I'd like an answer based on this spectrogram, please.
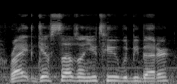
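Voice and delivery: ordinary talk

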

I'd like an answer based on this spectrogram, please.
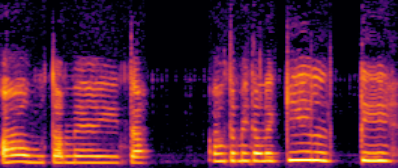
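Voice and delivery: high, drawn-out wailing plea; pleading cry. A narrator's reading. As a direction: beg for help in long, high tones. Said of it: "ne huusivat jälleen". (korkea, aneleva valitus)

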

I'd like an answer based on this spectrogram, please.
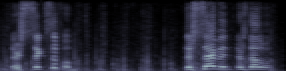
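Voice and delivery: high excited counting. Real, not acted. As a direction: call it out thrilled.

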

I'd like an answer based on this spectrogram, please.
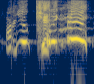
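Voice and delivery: high, loud squeal of disbelief; incredulous old woman. Retold or imitated. Sarah disbelieving God's promise, in a high loud squeal. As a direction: shriek it like a stunned old lady. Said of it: "And Sarah goes".

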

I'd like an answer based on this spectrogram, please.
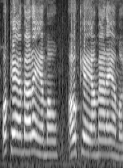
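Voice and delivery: fast, loud, high urgent rush; panic-rush it; hurried panic. Real, not acted. Gamer out of ammo, fast urgent panic.

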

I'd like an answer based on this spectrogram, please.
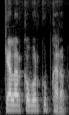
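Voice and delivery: Mymensingh unaspirated k for every kh; Mymensingh accent. Retold or imitated. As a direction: say it the Mymensingh way, kelar kobor. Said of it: "Mymensingh জোনের সব মানুষরা". (ময়মনসিংহের টানে ক দিয়ে বলা)

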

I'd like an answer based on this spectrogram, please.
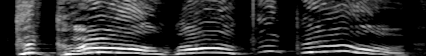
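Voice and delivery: high, loud squeaky praise; squeaky praising a dog. Real, not acted. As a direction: gush over the puppy, way up high.

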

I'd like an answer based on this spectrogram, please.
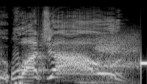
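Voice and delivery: very high, loud drawn-out yell; shouted warning. Real, not acted. Gamer driving across town, shouted warning.

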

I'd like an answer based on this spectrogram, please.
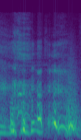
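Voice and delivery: quick high amused laugh; short laugh. Real, not acted. Host laughing at a contestant's answer.

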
